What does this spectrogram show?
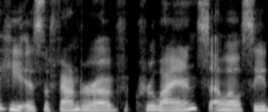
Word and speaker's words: Crulliance: is the founder of crew liance LLC did I say that right crew liance thank you for saying it right you did crew liance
